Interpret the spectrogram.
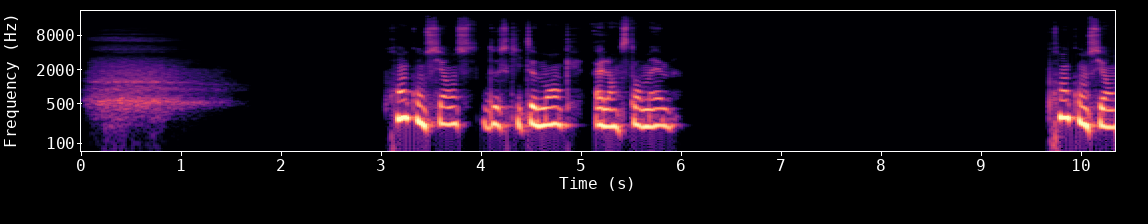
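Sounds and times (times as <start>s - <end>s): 
person exhaling through the mouth during a guided relaxation exercise: 0.0s - 1.6s
speech: 3.1s - 6.0s, 9.8s - 10.3s.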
